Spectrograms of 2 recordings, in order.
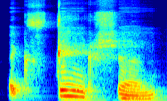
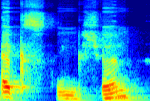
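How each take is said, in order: First: The second syllable is stressed. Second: The second syllable is not stressed. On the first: The speaker calls it right. "stress before shun" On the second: The speaker calls it wrong. "We can't say extinction"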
